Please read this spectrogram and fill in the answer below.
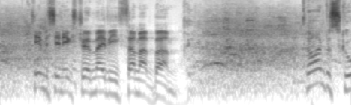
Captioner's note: laughter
